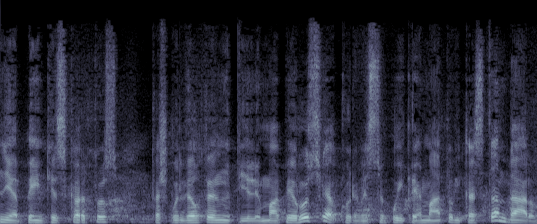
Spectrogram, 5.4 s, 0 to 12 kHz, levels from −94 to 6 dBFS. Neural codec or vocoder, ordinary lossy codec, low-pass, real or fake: codec, 24 kHz, 1 kbps, SNAC; MP3, 64 kbps; 10.8 kHz; fake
